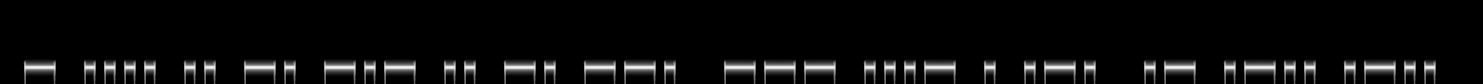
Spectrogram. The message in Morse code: THINKING OVER ALL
